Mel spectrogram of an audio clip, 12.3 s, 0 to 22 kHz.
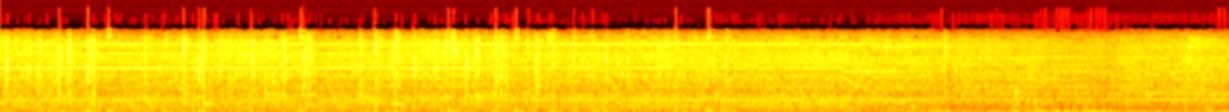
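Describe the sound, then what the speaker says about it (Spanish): Brother HL-5150D laser printer printing QSL cards, a steady whirring mechanical hum with repeated clicks and feeding ticks throughout, fairly close and with no talk. "ahora comenzaría la impresora a trabajar"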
